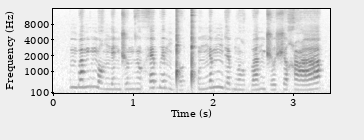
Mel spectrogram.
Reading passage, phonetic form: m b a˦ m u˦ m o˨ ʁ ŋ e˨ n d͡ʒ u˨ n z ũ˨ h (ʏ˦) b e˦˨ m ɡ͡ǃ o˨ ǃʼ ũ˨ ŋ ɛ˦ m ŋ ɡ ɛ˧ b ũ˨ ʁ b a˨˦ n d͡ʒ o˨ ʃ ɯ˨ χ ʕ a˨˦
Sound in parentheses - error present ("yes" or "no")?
yes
